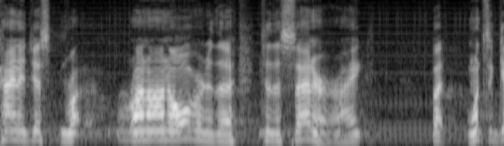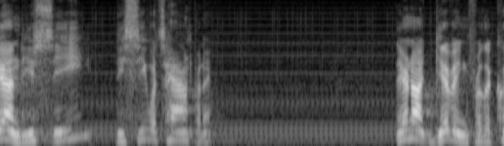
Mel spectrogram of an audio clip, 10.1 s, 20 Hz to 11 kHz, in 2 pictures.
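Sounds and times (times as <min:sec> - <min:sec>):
person speaking: 0:00.0 - 0:07.2
electrical hum: 0:00.0 - 0:10.0.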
